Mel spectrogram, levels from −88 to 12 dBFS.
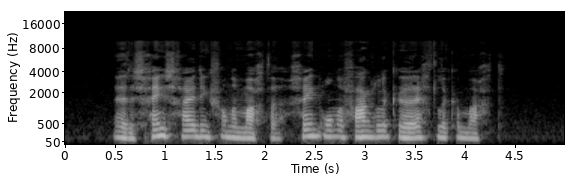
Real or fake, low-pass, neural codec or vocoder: fake; 9.9 kHz; vocoder, 22.05 kHz, 80 mel bands, Vocos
